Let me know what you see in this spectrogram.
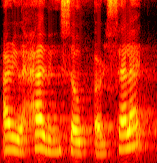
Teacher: rise-fall intonation, which is the intonation that rises and then falls.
